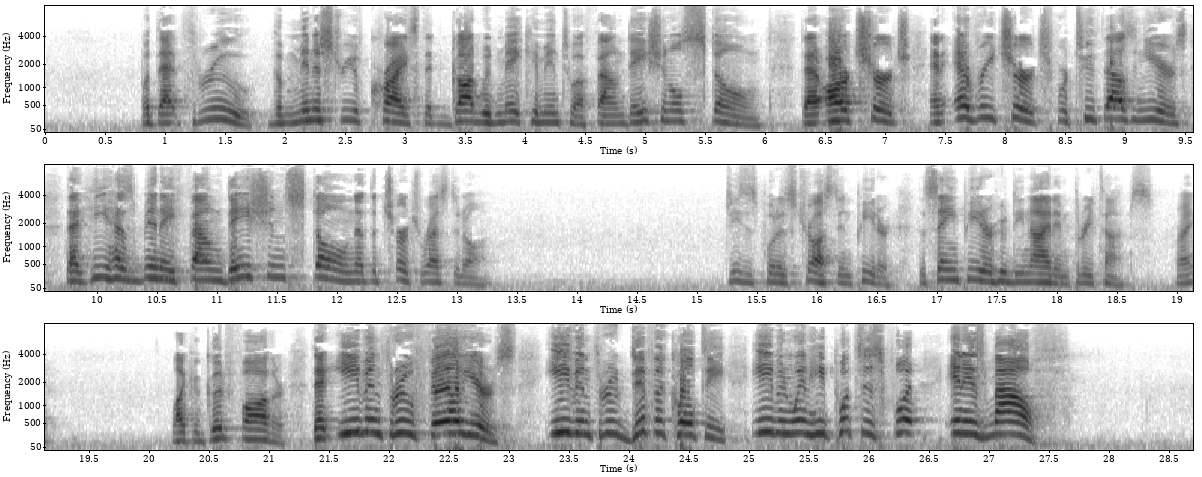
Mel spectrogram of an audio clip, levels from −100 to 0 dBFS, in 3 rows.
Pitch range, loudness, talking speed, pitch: 130-220 Hz, -25 LUFS, 150 wpm, 165 Hz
